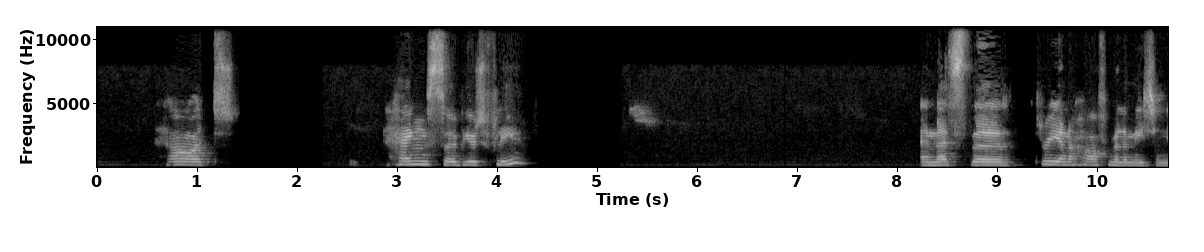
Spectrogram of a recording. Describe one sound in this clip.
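A middle-aged woman speaks calmly and closely, in short phrases with pauses.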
